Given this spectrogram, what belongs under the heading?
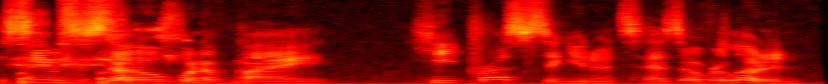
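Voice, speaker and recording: A man's voice: fairly high pitch, normal speed, pushed and bright, low-quality recording. A man voicing a formal, polite male automaton in a tabletop game. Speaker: game master.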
